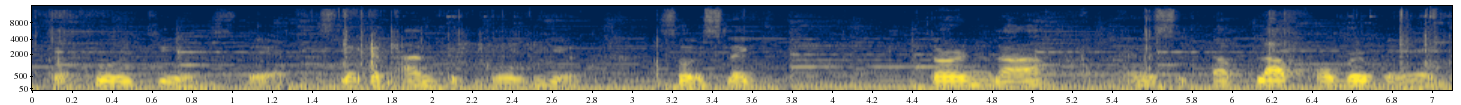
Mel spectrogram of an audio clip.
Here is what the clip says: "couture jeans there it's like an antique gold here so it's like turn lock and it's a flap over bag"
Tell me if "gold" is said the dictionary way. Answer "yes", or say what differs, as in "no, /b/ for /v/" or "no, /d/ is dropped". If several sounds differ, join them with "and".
no, /l/ is dropped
